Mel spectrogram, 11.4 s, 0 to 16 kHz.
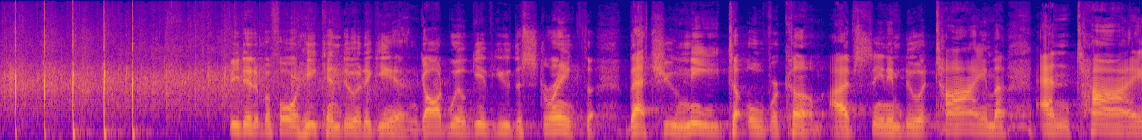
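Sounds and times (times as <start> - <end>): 
congregation clapping hands in unison: 0.0 - 4.2
speech: 2.3 - 11.4.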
